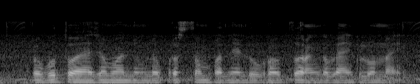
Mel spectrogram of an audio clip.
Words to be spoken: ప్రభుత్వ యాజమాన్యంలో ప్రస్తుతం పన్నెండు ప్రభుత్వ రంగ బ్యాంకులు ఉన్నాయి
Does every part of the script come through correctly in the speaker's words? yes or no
yes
